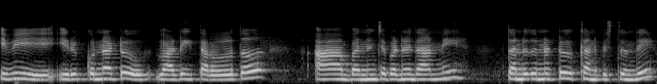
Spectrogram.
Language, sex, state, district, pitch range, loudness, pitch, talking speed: Telugu, female, Andhra Pradesh, Srikakulam, 235-260 Hz, -18 LUFS, 240 Hz, 100 wpm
